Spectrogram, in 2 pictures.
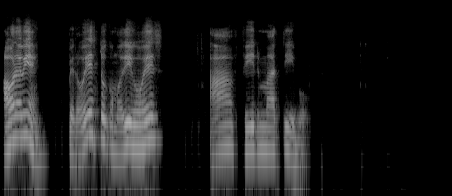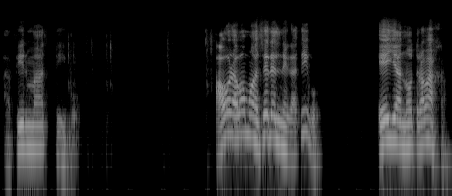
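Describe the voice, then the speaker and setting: A man teaching English in to an online class, with a slow, patient way of explaining and frequent questions to his students. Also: fairly high pitch, expressive, bright, forceful tone.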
